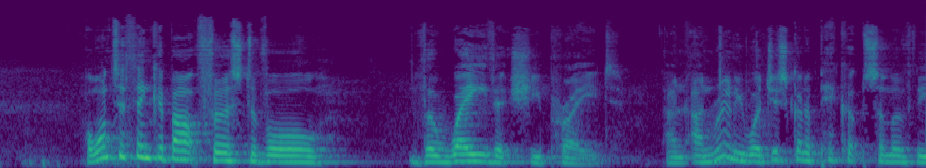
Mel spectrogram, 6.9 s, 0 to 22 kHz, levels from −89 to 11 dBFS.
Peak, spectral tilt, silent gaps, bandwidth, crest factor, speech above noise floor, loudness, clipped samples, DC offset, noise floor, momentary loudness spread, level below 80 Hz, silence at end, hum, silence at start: -12 dBFS; -6 dB/octave; none; 14.5 kHz; 18 dB; 27 dB; -31 LUFS; under 0.1%; under 0.1%; -57 dBFS; 13 LU; -72 dBFS; 0 s; none; 0.65 s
